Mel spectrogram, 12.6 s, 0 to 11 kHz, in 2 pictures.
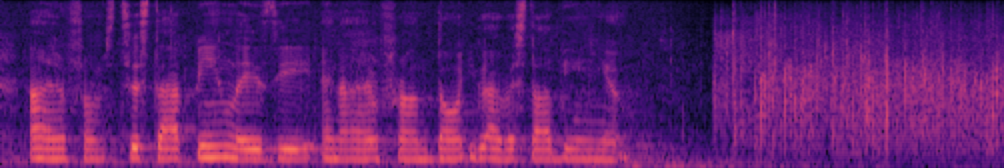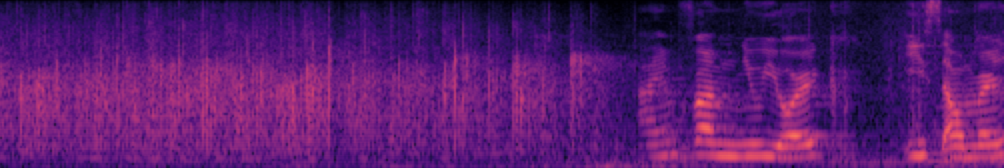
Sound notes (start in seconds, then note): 4.4 applause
